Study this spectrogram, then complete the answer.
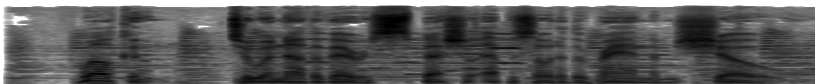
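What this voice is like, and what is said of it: Deep, sexy voice. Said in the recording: “when I put on my deep, sexy voice”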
